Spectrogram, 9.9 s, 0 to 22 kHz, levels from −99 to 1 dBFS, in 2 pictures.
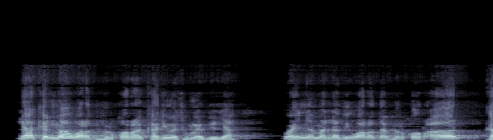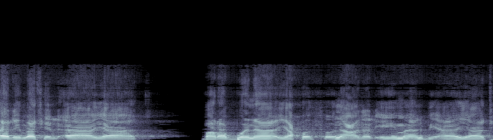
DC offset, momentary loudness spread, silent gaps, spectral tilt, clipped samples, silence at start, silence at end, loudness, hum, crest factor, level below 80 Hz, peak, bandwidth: under 0.1%; 9 LU; 6.84-6.94 s; -7 dB/octave; under 0.1%; 0.2 s; 0 s; -21 LUFS; none; 16 dB; -50 dBFS; -4 dBFS; 10.5 kHz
